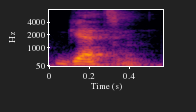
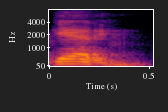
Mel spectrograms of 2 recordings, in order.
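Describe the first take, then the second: First: It is said with a British accent. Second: It is said with an American accent.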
